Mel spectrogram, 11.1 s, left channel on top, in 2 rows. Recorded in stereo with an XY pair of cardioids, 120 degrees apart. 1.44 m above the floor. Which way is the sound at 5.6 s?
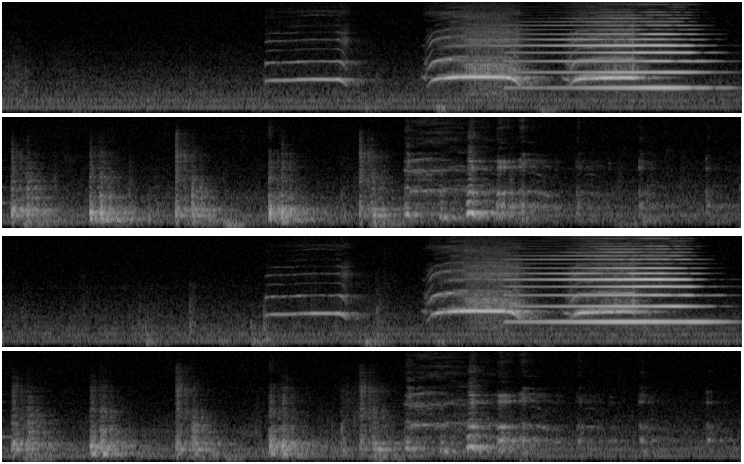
45° left.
